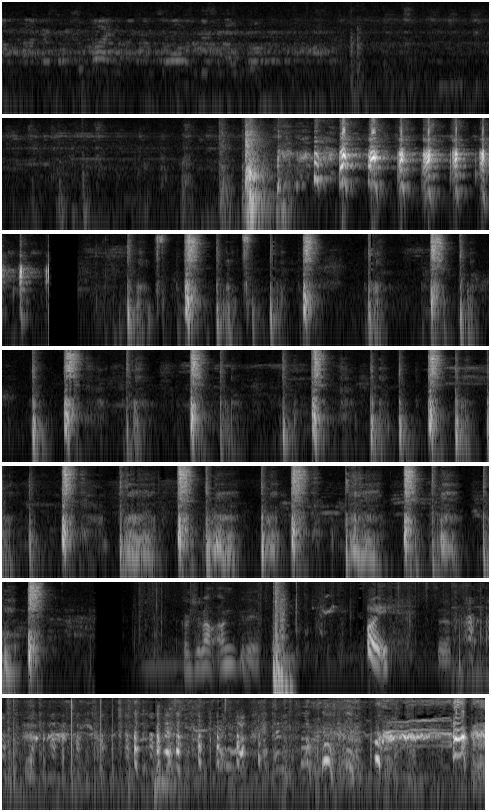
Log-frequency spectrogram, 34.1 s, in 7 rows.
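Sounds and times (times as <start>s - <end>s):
mouth clicks: 11.0s - 14.4s.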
